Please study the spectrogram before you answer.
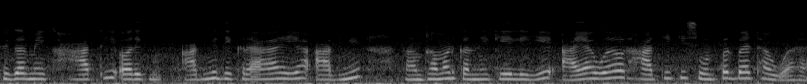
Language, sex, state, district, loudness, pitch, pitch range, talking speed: Hindi, female, Uttar Pradesh, Gorakhpur, -30 LUFS, 250 Hz, 235-280 Hz, 200 wpm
